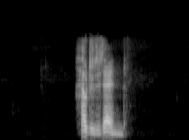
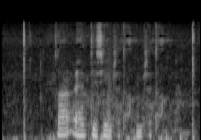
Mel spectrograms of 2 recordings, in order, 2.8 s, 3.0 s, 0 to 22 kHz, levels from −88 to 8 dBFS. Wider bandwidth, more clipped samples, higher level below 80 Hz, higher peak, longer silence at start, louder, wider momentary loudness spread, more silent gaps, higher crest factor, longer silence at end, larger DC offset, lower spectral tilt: second, 7.6 kHz vs 11.5 kHz; neither; second, -68 dBFS vs -42 dBFS; first, -2 dBFS vs -8 dBFS; first, 1.15 s vs 0.2 s; first, -20 LUFS vs -25 LUFS; first, 21 LU vs 13 LU; neither; first, 24 dB vs 18 dB; first, 0.95 s vs 0.1 s; neither; second, -3.5 dB/octave vs -5 dB/octave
